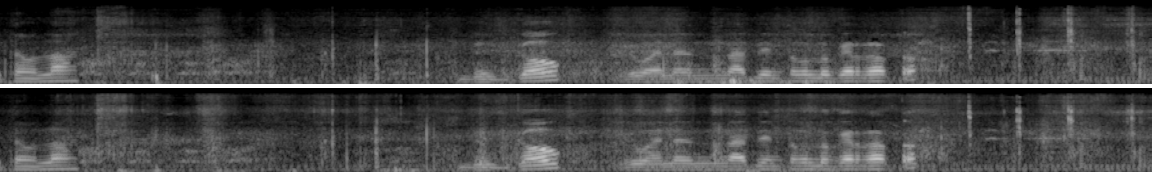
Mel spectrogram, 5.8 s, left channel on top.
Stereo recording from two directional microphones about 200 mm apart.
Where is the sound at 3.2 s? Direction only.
10° left (ahead or behind).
